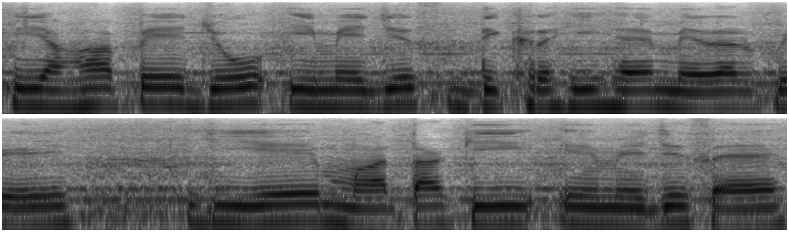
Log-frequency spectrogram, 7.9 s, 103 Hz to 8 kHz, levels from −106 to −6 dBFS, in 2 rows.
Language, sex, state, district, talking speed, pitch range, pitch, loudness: Hindi, male, Madhya Pradesh, Katni, 105 wpm, 130-140 Hz, 130 Hz, -19 LUFS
